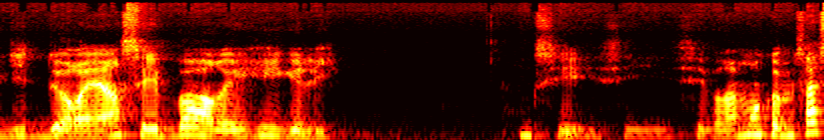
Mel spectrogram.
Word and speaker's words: hyggelig: Donc c'est pareil, c'est le hyggelig, c'est pas hyggelig, c'est pas un i, c'est un y. Donc c'est pas bare hyggelig, c'est bare hyggelig. Donc il faut, si vous dites hyggelig, les gens ils vous comprendront, mais ça sonne bizarre.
